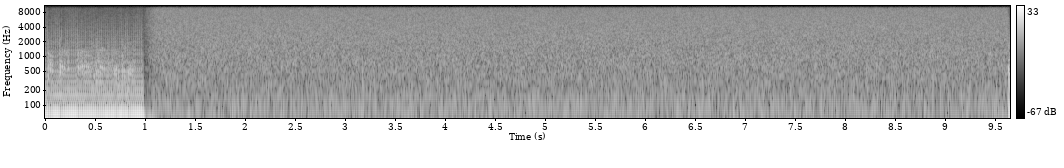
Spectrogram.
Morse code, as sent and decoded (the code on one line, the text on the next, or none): none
